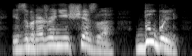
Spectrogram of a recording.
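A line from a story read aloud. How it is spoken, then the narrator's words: Shouted. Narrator (Russian): крикнул Молчанов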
